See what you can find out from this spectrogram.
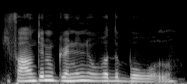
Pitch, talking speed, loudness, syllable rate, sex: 155 Hz, 225 wpm, -15 LUFS, 5.3 syllables/s, female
